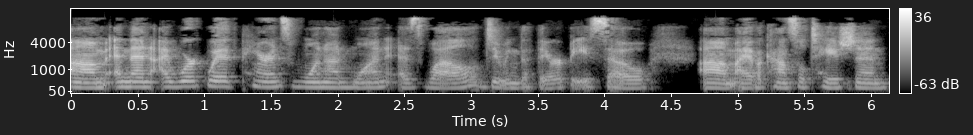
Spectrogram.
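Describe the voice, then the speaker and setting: Over a quiet background, a woman talks with a fairly low pitch and vocal fry. Her tone is bright and sharp, and her intonation fairly even. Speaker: dental hygienist and myofunctional therapist. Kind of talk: interview. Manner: fast.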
